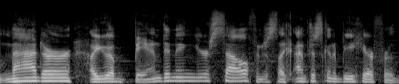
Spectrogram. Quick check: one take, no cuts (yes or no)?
yes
